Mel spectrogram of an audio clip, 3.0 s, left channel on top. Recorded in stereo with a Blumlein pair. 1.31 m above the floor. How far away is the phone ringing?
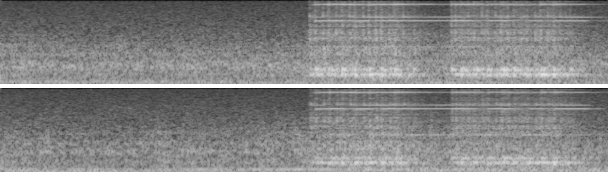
About 4.5 m.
